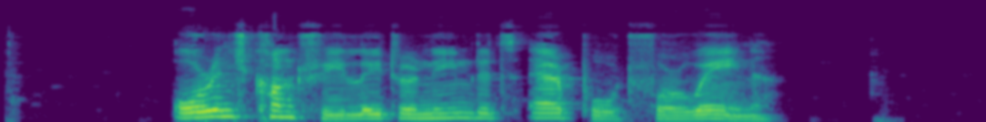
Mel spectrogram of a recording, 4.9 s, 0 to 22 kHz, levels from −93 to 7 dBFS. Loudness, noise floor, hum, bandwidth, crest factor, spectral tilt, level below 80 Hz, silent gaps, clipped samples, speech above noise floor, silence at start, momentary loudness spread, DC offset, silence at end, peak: -19 LUFS; -88 dBFS; none; 7.4 kHz; 20 dB; -6 dB/octave; -60 dBFS; none; under 0.1%; 70 dB; 0.85 s; 14 LU; under 0.1%; 1.1 s; 0 dBFS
